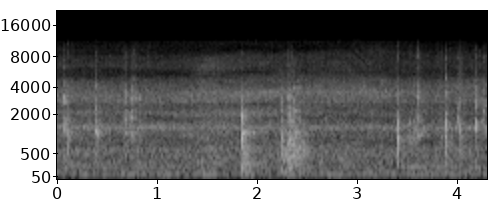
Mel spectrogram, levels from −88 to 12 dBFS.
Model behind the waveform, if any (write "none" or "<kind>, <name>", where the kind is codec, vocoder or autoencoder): none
